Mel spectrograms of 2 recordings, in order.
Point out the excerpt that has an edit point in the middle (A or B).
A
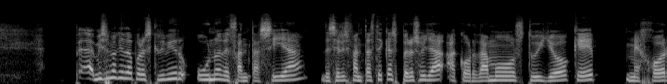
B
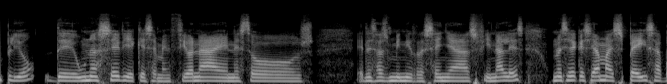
A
